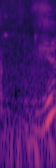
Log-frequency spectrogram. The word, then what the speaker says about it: 丹生: ニュー川上神社。これでニューって読むわって。ニューって読むのこれ。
